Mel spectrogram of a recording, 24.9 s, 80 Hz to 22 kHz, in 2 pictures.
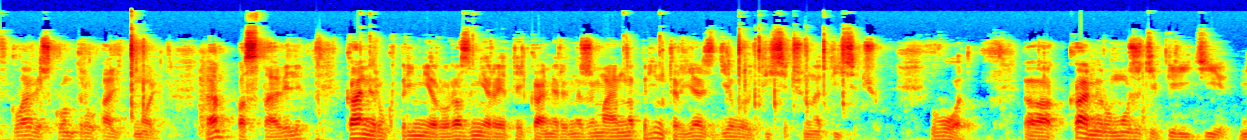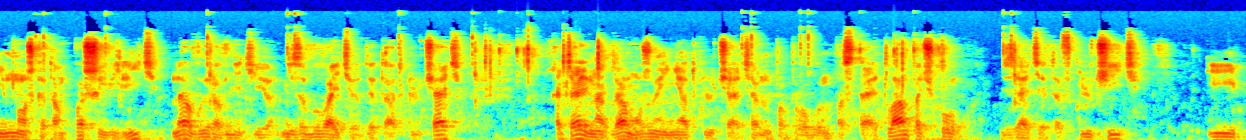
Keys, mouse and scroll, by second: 3.6 click, 6.4 click, 7.6 KP_0, 10.5 KP_7, 11.5 middle click, 12.8 right click, 13.5 click, 16.5 click, 17.5 shift+middle click, 18.4 shift+a, 21.1-21.4 middle drag, 21.6 shift+middle drag, 22.6 click.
